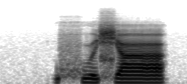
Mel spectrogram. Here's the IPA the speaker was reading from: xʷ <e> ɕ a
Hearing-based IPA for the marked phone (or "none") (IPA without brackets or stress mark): ɛ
